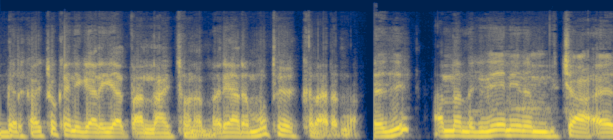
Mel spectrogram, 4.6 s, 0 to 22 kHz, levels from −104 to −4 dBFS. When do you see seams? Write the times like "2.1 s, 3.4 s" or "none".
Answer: 2.7 s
